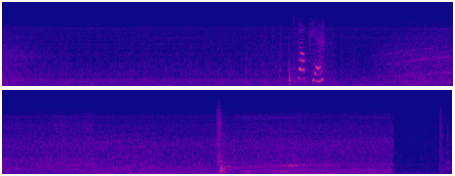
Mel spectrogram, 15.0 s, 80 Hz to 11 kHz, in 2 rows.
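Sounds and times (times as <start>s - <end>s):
car engine revving: 5.9s - 14.1s.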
